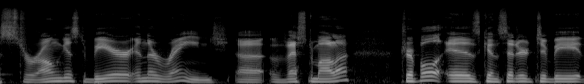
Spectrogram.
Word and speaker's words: Westmalle: So we have a pronunciation, Westmalle, or colloquially Westmalle. Westy if you're from Boston.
